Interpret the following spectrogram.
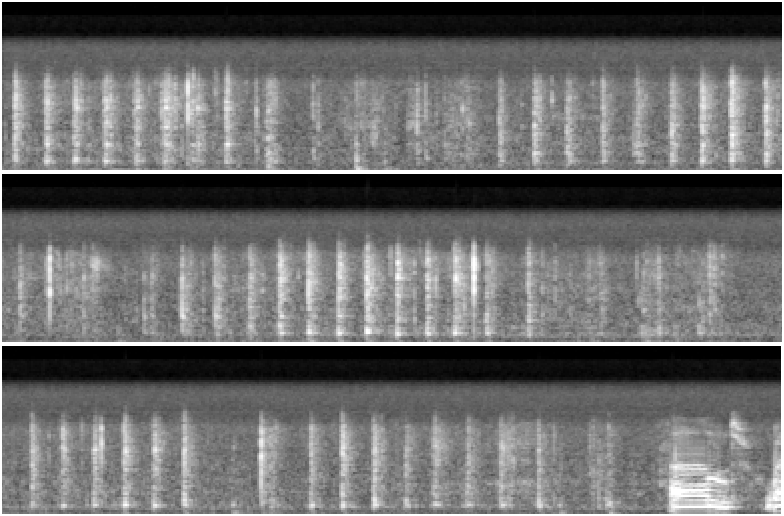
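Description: Wire balloon whisk beating pancake batter in a plastic bowl, its wires clicking against the bowl's side about five times a second, with brief pauses about two-thirds of the way through.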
